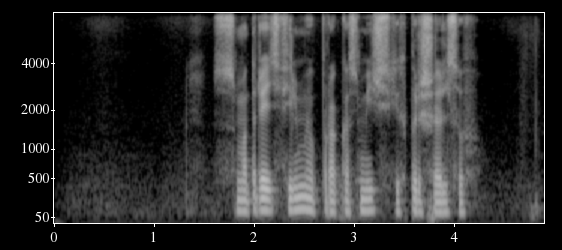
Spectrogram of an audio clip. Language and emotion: Russian, neutral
